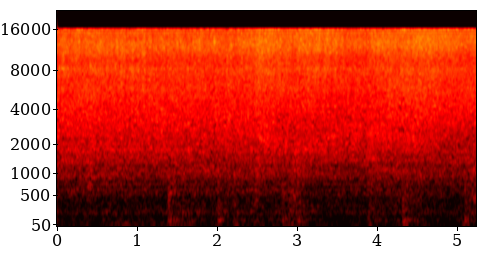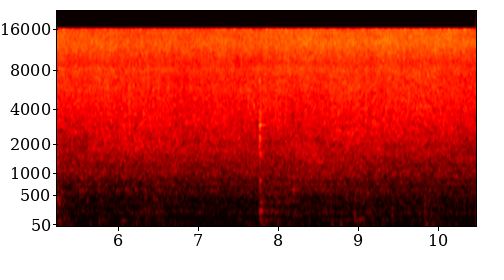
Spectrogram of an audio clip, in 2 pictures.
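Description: Whole bilimbi fruit sizzling steadily in hot mustard oil with garlic and spices in a nonstick pan, stirred with a wooden spoon. One small click comes about three-quarters of the way through.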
